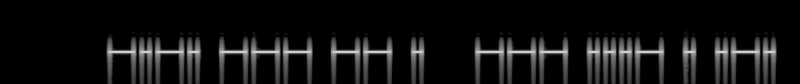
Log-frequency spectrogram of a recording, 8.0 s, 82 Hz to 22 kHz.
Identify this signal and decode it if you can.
Morse code, heard as a keyed tone, about 14 wpm, 700 Hz. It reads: COME OVER
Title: Sentences from Top 300 Words 15wpm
